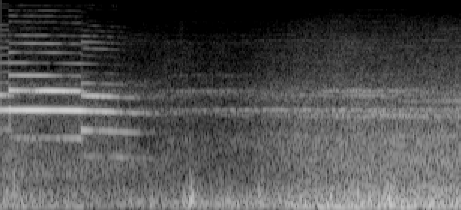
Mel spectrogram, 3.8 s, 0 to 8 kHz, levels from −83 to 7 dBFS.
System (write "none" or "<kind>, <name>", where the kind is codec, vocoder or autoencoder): none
